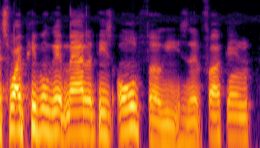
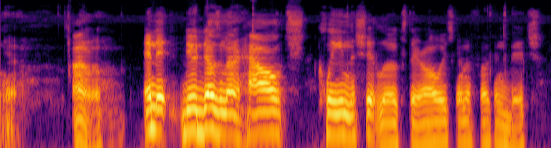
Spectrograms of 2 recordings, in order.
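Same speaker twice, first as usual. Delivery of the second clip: ordinary talk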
